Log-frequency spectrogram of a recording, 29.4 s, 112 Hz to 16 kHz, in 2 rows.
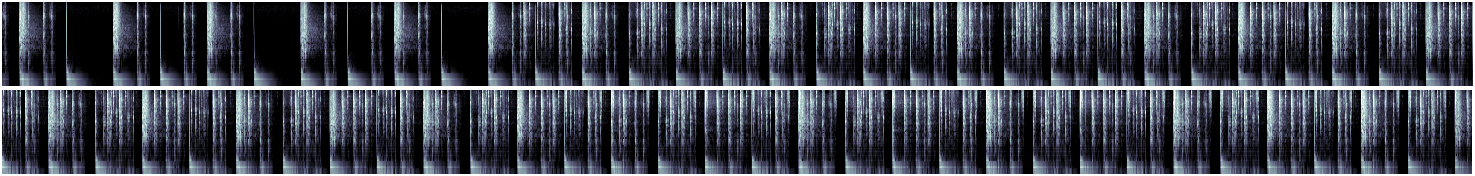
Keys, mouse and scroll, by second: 0.0 right click, 0.3 click, 0.3 right click, 0.5 middle click, 0.6 click, 1.4 right drag, 1.5 click, 1.7 right click, 2.3 middle click, 2.3 scroll down 2, 2.3 scroll up 2, 2.6 right click, 2.7 Return, 2.8 Return, 2.8 drag, 3.2 ctrl+z, 4.0 middle click, 4.1 Delete, 4.4 scroll down 1, 4.7 scroll up 1, 4.9 scroll down 1, 5.2 scroll up 1, 5.3 scroll down 1, 5.4 scroll up 1, 5.5 scroll down 2, 5.6 middle click, 5.8 right click, 5.9 middle click, 6.0 click, 6.2 middle click, 6.3 right click, 6.4 click, 6.5 right click, 6.5 click, 6.6 Delete, 7.0 Delete, 7.1 Return, 7.6 click, 8.5 click, 8.6 right click, 8.8 click, 8.8 right click, 9.3 middle click, 9.4 right click, 9.5 middle click, 9.6 right click, 9.6 click, 9.7 Delete, 9.8 click, 9.8 right click, 9.9 ctrl+z, 10.1 ctrl+z, 10.2 double click, 10.3 Return, 10.6 right click, 10.6 ctrl+z, 10.7 click, 10.9 Return, 11.1 right click, 11.2 click, 11.8-12.9 drag, 12.9 middle click, 13.1 drag, 13.1 middle click, 13.2 click, 13.2 right click, 13.6 click, 13.8 Delete, 13.9 click, 14.0 alt+right click, 14.1 alt+click, 14.2 alt+right click, 14.5 click, 14.7 Delete, 14.8 ctrl+z, 16.8 Delete, 18.5 Delete, 18.6 click, 18.9 right click, 19.2 double click, 19.3 Delete, 19.4 Return, 19.5 right click, 19.6 click, 20.4 ctrl+z, 20.6 ctrl+z, 20.7 right click, 20.9 ctrl+z, 21.2 right click, 21.3 click, 21.5 Return, 21.6 right click, 22.1-22.8 drag, 22.4 Delete, 23.3 right click, 23.4 double click, 23.7 Delete, 23.9 click, 24.0 middle click, 24.2 click, 26.5 Delete, 27.2 click, 27.4 click, 27.6 click, 28.8 right click, 29.0 right click, 29.2 right click.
